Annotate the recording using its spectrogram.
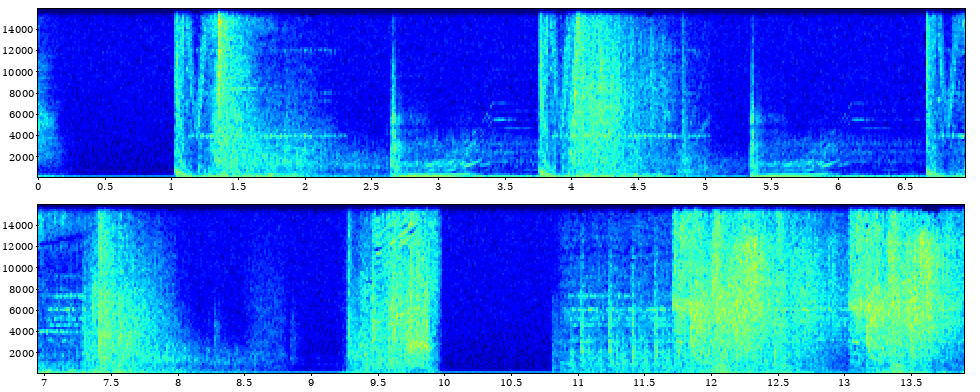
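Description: Guns fire in rapid bursts.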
